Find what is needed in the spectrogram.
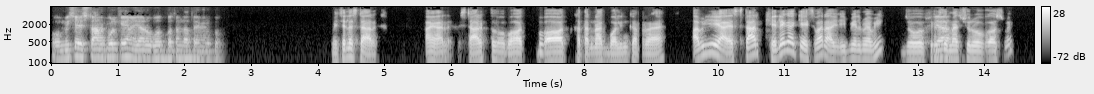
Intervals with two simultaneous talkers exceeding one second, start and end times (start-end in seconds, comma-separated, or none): none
